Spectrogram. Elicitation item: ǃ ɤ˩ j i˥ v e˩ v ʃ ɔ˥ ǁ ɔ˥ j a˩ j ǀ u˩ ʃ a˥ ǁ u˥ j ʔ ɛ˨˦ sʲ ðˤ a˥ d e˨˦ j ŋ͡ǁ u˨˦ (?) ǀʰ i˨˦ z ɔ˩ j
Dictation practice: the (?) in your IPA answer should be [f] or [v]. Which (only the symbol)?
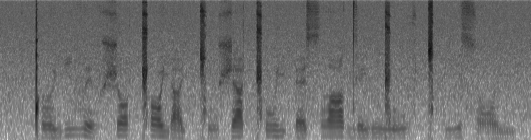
v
